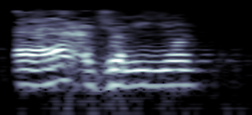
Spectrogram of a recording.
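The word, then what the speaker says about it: أأعجمي: الهمزة المسهلة أن تلفظ بين الهمزة والهاء، لاحظتم؟ الهمزة المسهلة تلفظ بين حرفين. الآن سأذكر عندما نصل إلى التسهيل بالتفصيل. في عند حفص له عدة كلمات مسهل، وهي كلمة أعجمي، هي أصلها أعجمي، فسهل الهمزة الثانية فأصبحت أعجمي أعجمي.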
